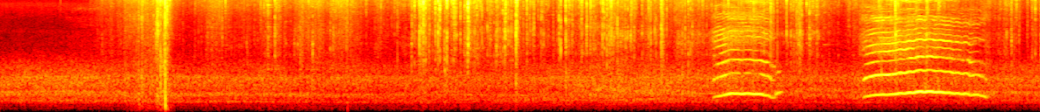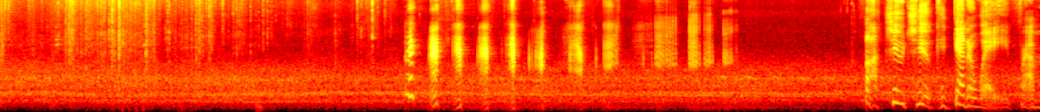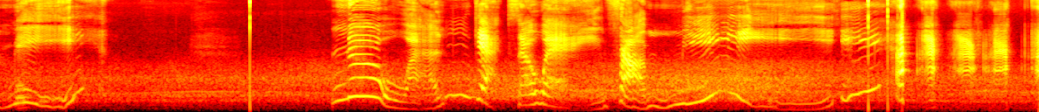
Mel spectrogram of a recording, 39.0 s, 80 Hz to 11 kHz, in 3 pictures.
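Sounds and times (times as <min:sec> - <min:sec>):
rustling crackles: 0:01.1 - 0:22.2, 0:30.2 - 0:38.9
wailing calls: 0:02.6 - 0:15.6.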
